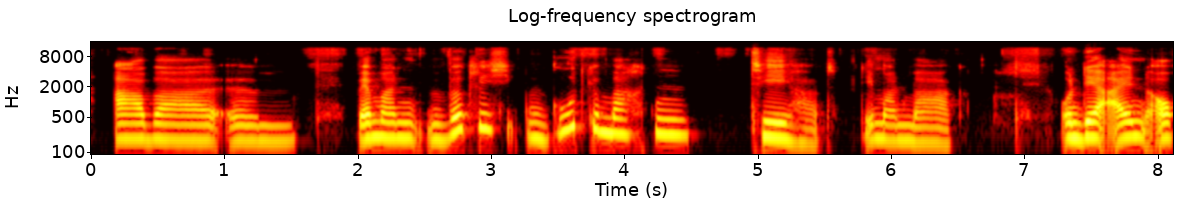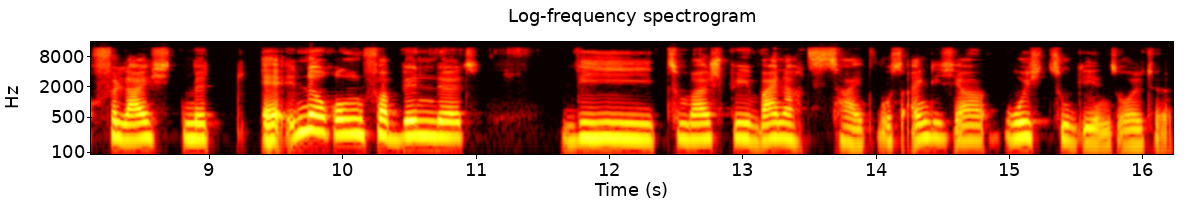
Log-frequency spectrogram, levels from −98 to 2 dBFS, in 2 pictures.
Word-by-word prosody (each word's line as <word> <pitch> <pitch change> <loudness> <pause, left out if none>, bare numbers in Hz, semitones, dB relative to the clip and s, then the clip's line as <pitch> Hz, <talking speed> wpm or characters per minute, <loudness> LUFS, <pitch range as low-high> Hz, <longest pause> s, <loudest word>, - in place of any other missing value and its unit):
Aber, 180 -1 -1
ähm, 170 0 -8 0.5
wenn 185 +2 +6
man 195 -2 -2
wirklich 285 - 0
'n 190 -3 -6
gut 310 - -2
gemachten 235 -4 -2 0.4
Tee 195 -4 +3
hat, 155 -2 -13 0.2
den 185 - -6
man 175 -1 -5
mag 160 -3 -8 0.7
und 195 0 +2
der 200 -1 +8
einen 205 +2 +3
auch 190 0 +3
vielleicht 195 0 +1
mit 190 -1 0 0.4
Erinnerungen 230 +4 +5
verbindet 210 -1 +3 0.6
wie 190 0 -1
zum 190 -1 -2
Beispiel 185 0 -1
Weihnachtszeit, 175 -5 -1
wo's 165 0 -6
eigentlich 190 +1 -4
ja 175 0 -4
ruhig 200 +1 0
zugehen 150 - -5
sollte. 140 - -8
190 Hz, 115 wpm, -24 LUFS, 175-205 Hz, 0.7 s, der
